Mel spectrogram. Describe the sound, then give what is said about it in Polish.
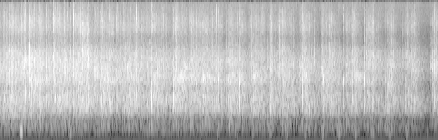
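Steady applause from a small group for women activists, a dense patter of many claps that holds for several seconds and then thins slightly toward the end. “To są wszystkie wspaniałe działaczki, brawo dla nich.”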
